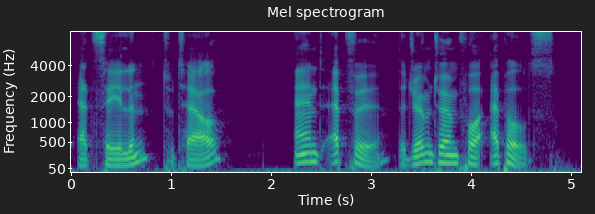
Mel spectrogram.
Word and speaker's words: Äpfel: When it comes to the pronunciation of this letter, just think of the English term bat. And now use the same pronunciation as in the Ä from bat and use it for Äpfel, for example.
